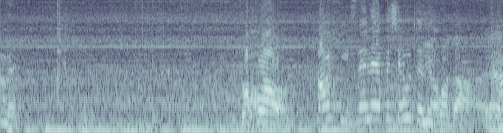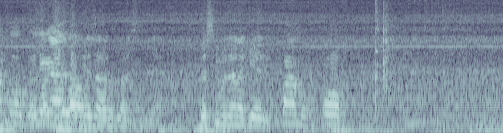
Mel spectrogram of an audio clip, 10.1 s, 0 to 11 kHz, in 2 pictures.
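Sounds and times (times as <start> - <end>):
stand mixer motor running: 0.0 - 10.0.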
